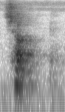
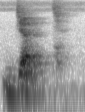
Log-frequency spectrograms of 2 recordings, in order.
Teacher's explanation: produced in a kind of mix that involves a stop sound and a fricative sound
